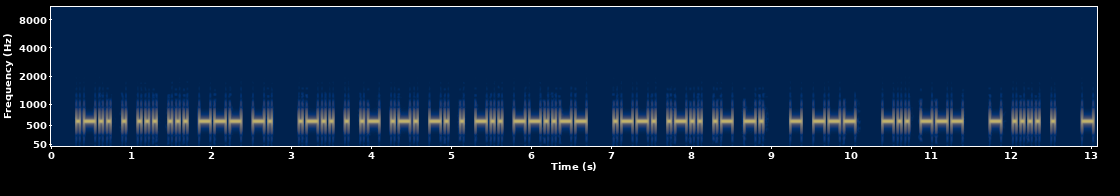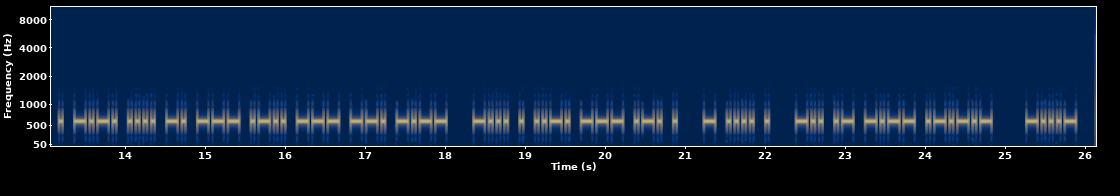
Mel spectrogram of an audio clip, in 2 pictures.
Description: Morse code, heard as a keyed tone, about 25 wpm, 600 Hz. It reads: LESSON LEARNED, PLAN TO DO THE TECHNOLOGY BEFORE THE DAY. <BT>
